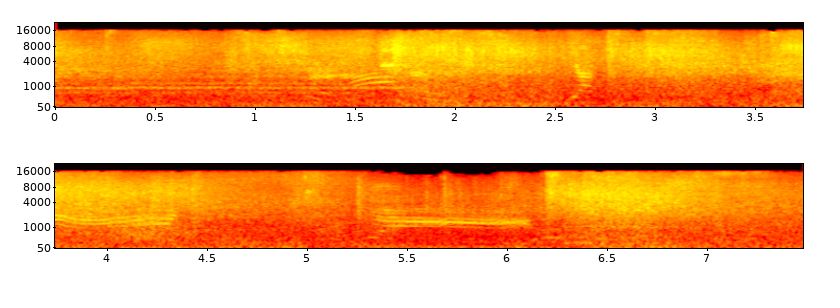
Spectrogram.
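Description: Blades slash with sharp whooshes.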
